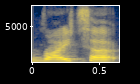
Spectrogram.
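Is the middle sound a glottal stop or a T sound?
T sound. The middle consonant is a clear T. "in the U K accent, we pronounce the T usually"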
